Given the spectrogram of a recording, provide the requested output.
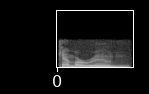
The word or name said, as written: Cameroon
